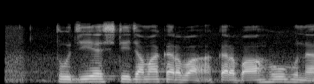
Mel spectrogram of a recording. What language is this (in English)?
Magahi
